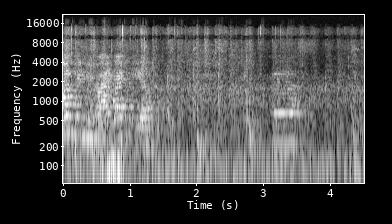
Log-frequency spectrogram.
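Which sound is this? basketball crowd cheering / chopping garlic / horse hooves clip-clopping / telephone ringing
horse hooves clip-clopping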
